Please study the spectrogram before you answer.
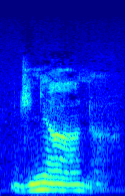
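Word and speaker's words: jñāna: paramaatma the universal self students find difficulty in pronouncing the Enya sound which immediately follows after AJ it should be pronounced as the end in onion for example Gianna knowledge Gianna - Ana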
